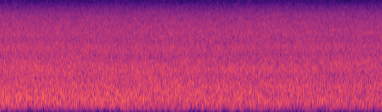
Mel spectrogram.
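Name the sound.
waterfall rushing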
